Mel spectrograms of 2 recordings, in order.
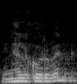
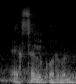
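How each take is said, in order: First: Higher, rising as if drawing breath; demonstrated inhale. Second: Softer, settling out-breath; demonstrated exhale. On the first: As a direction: lift the pitch as you breathe in. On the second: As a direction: let the voice drop away as you breathe out. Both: Shown as a demonstration. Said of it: "কীরকমভাবে?".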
